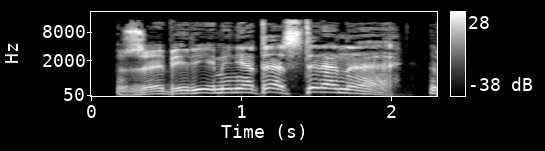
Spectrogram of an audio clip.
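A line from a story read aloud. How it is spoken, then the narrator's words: Impatient roar. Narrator (Russian): взревел Кивилдамонтаг, теряя терпение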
